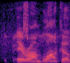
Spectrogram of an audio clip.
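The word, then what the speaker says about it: Dairon Blanco: Dar uh Dron Blanco I've been saying his name wrong the whole time drron Blanco behind my face in left field Drew Waters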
